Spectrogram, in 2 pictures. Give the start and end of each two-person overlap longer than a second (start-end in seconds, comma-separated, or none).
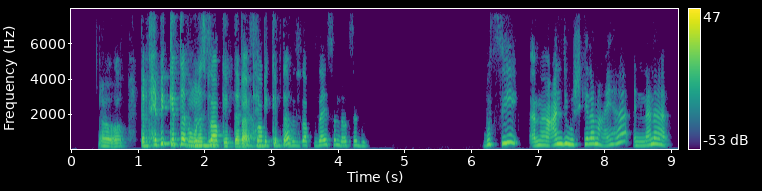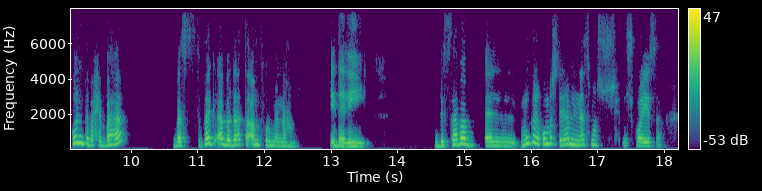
1.7-3.4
